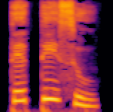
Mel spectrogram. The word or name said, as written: ಧೂತಿಸು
